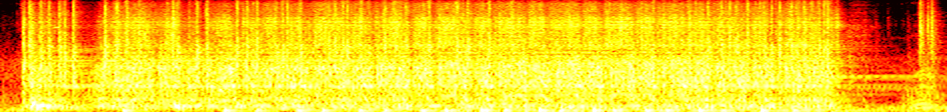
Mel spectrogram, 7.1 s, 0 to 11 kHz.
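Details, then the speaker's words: Kohler engine on a Hobart 10,000 W welder generator after carb cleaning, primed with carb/choke cleaner: ragged, uneven clattering with irregular bursts and stumbles; owner suspects bad old gas, possibly with water, still in the tank. "sounds terrible so it looks like that uh the generator does not want to cooperate in the gas that's still in there"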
